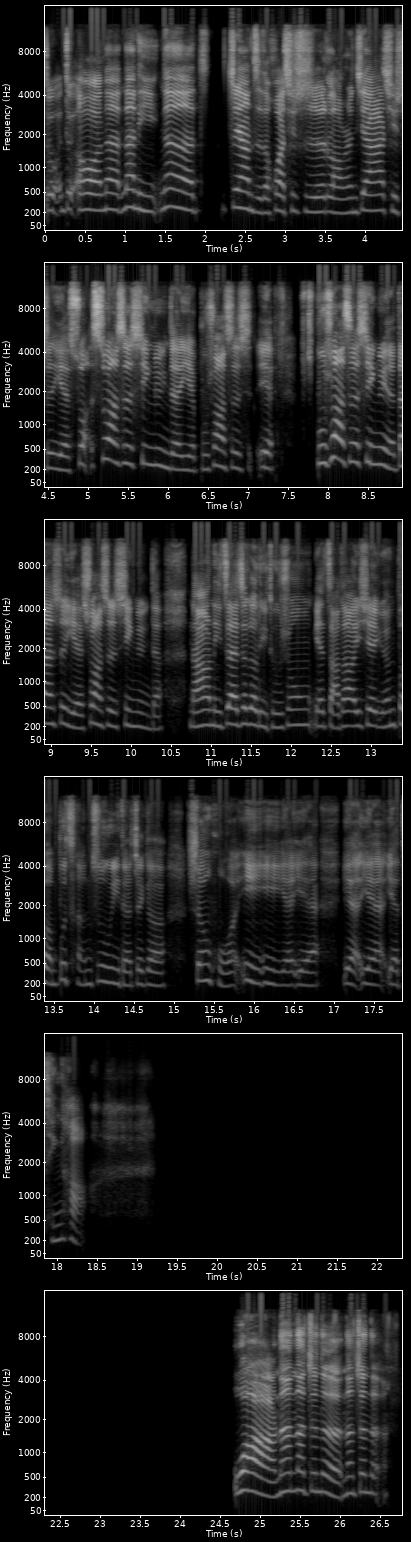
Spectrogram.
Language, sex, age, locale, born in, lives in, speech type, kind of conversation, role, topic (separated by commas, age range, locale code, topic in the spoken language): Chinese, female, 25-29, zh-CN, China, United States, conversation, podcast, host, 你最难忘的一次旅行经历是什么？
